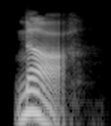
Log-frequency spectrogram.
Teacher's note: That translates as 那, which is also pronounced using the falling tone.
